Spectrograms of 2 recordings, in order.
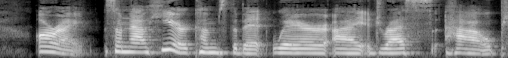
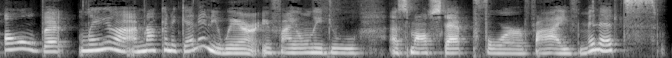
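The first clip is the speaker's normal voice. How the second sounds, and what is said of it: Weird put-on voice and accent. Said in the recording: “That was a really weird voice and a really weird accent”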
